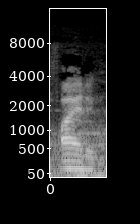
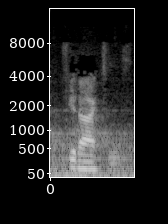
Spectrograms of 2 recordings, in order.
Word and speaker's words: Firaxis: Fir, é Firaxis, né? É nem Fire, Firaxis se pronuncia.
